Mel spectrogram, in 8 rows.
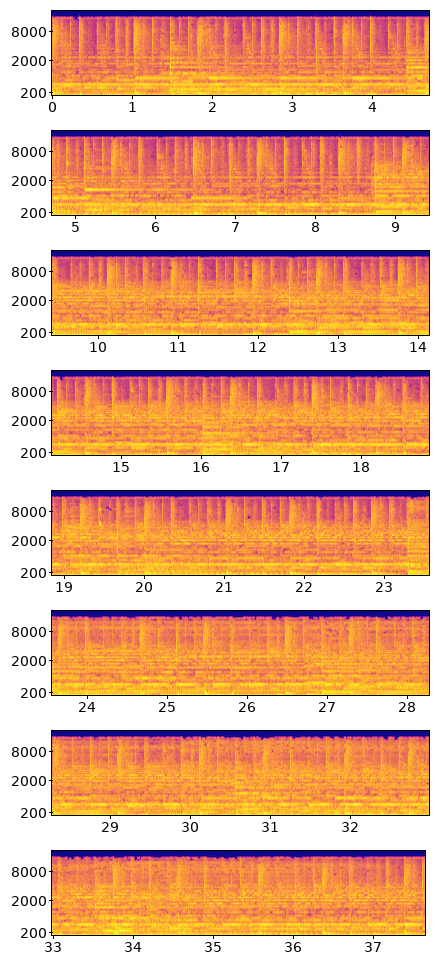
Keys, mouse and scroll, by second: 22.2 click, 22.9 middle click, 24.0-24.3 scroll down 1, 24.7 middle click, 24.7-25.3 scroll down 4, 25.5 middle click, 26.2-26.9 scroll up 3, 26.7 middle click, 29.5 click, 32.3 l, 35.4-36.3 scroll down 5, 35.9 middle click, 36.5 shift+middle click, 36.8-37.6 scroll up 4, 37.3 middle click.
